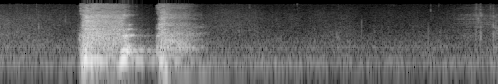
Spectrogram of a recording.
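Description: A man coughing twice in quick succession, about half a second and a second in.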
